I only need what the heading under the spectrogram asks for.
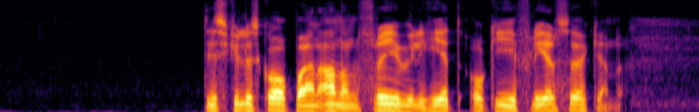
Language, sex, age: Swedish, male, 22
